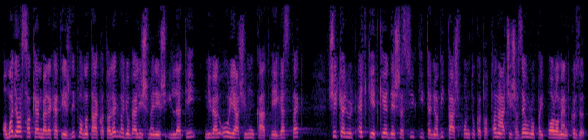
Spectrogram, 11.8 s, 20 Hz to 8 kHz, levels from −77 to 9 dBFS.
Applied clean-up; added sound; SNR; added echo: none; none; none; none.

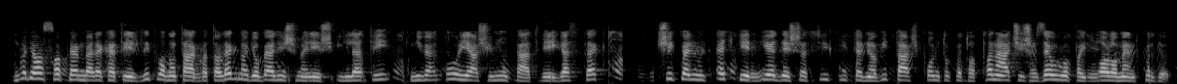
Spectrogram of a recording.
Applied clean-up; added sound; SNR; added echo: neural mask model DeepFilterNet 3.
